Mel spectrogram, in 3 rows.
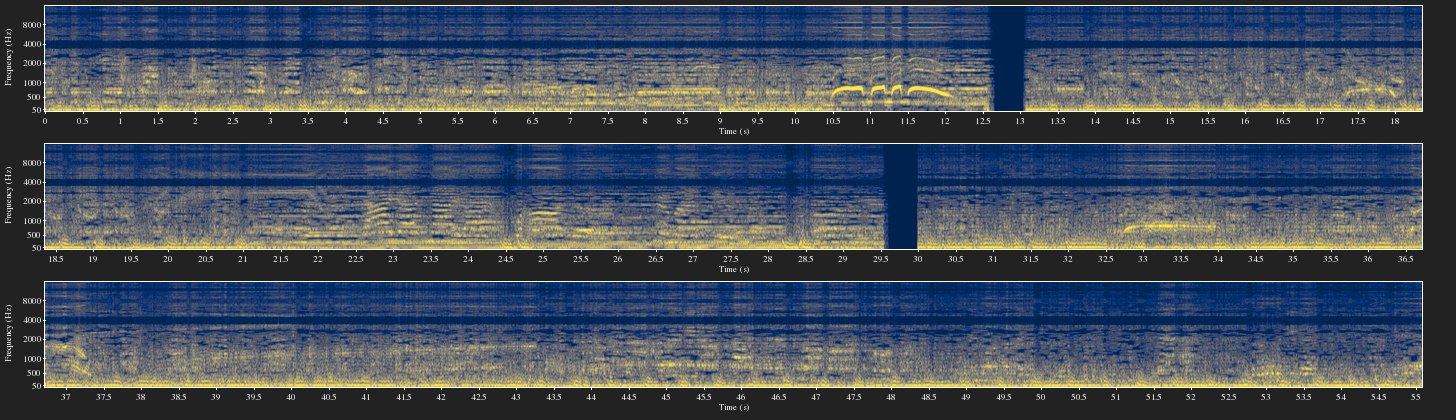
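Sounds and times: heavy steady bass: 0.0 - 12.0, 13.0 - 55.0
live pop concert music: 0.0 - 55.0
audience cries: 10.2 - 12.6, 30.0 - 44.7.

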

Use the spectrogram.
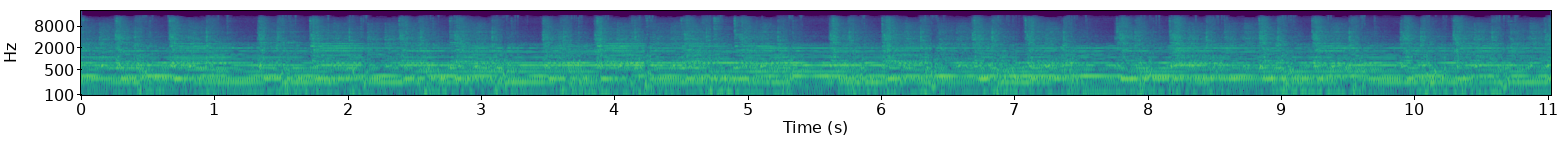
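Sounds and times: acoustic guitar strumming: 0.0 - 11.0
live band music: 0.0 - 11.0.

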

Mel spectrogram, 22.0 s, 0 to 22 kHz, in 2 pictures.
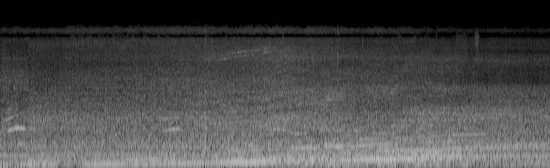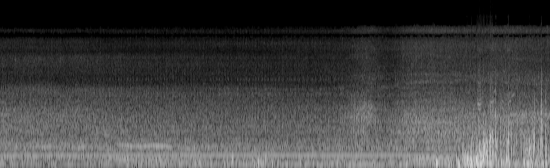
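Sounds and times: tyres on gravel road: 0.0 - 22.0
vehicle engine shifting up gears: 0.0 - 22.0.

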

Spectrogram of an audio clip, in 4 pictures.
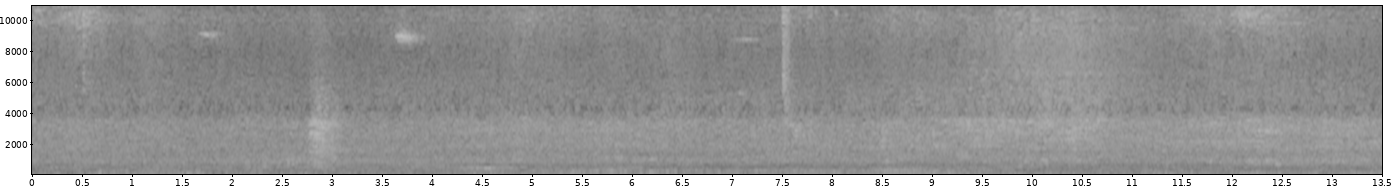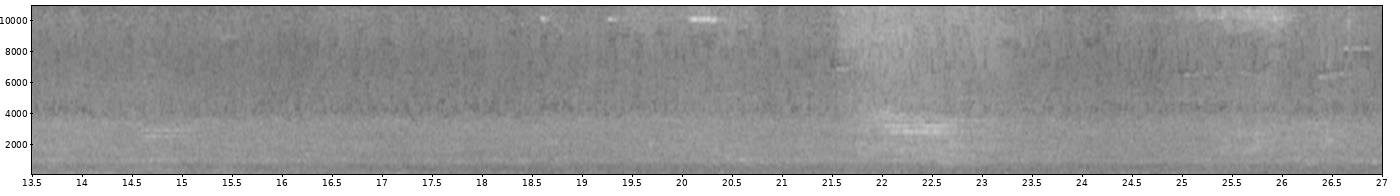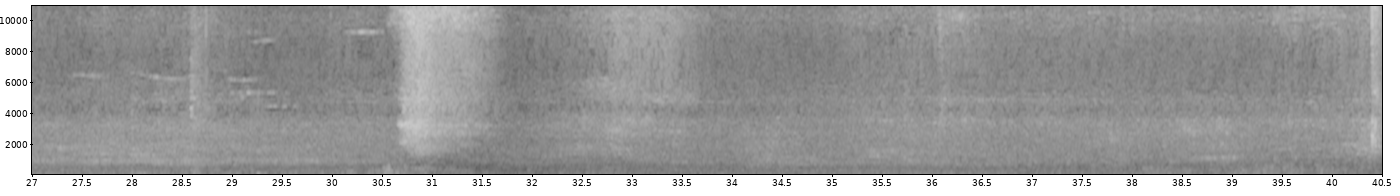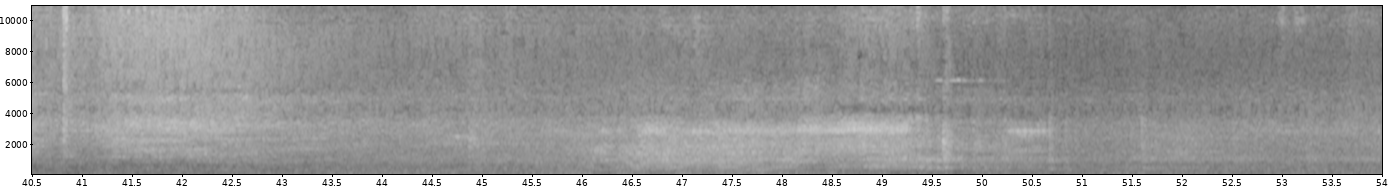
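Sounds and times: city road traffic: 0.0 - 54.0
loud hiss: 30.6 - 31.8, 40.2 - 49.6.

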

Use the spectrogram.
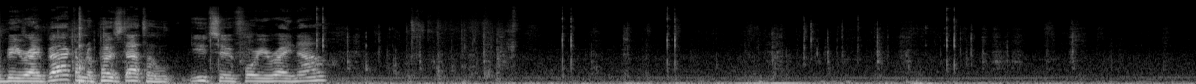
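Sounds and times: steady low hum: 0.0 - 11.9
typing on a computer keyboard: 9.4 - 9.9.

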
